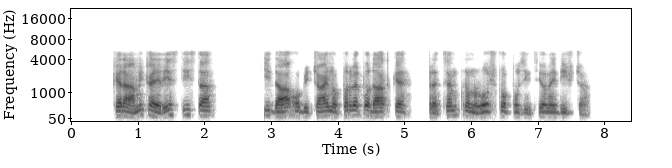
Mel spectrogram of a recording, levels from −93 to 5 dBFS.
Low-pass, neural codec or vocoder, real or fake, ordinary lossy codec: 5.4 kHz; autoencoder, 48 kHz, 32 numbers a frame, DAC-VAE, trained on Japanese speech; fake; none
